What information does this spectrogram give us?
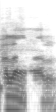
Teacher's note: you say falar, you stress lar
